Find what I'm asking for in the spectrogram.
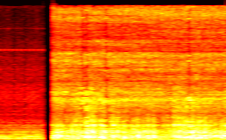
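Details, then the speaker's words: Abene mill cutting slot in broach bushing at slowest table feed: continuous rough rasping chatter that persists despite slowing, after bolts were re-snugged for vibration; cutter suspected dull, unconfirmed. "slower way down but i'm still getting some chatter i said this cutter may not be as sharp as i thought it was"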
